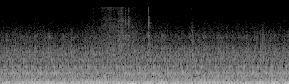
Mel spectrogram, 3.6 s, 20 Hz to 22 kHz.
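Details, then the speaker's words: Turbo diesel van at 180,000 miles, idling: rough, loud clatter about three pulses a second with no clear knock standing out; owner worries about knocking but it sounds normal; normal idle. "Every time I hear it chugging away, I'm always worried about that because it is a turbo diesel engine and it's like a loud engine. It's kind of just this is its natural state."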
